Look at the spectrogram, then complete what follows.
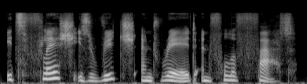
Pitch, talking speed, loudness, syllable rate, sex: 180 Hz, 195 wpm, -19 LUFS, 3.6 syllables/s, female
